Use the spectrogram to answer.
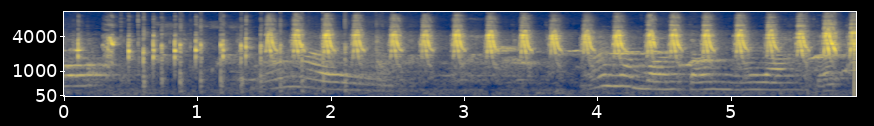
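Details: A tame Asian pied starling sings a rapid rhythmic series of harsh scratchy notes about two per second, overlaid with falling, nasal, whistled slurs that descend in steps.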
